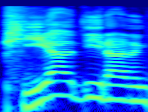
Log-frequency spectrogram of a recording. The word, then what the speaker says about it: BYD: 그러니까 비아디라는 게 이제 중국식 발음이고 이제 원래 이제 미국의 브랜드는 BYD라고 써 있거든요.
